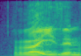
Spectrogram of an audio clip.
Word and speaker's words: Raiden: Another shoot 'em up, Raiden 4, that's how you pronounce this.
